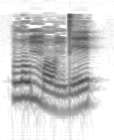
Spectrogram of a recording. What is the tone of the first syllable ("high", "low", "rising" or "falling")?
high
